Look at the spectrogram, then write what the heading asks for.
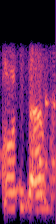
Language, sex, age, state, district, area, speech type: Nepali, female, 45-60, West Bengal, Jalpaiguri, urban, conversation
